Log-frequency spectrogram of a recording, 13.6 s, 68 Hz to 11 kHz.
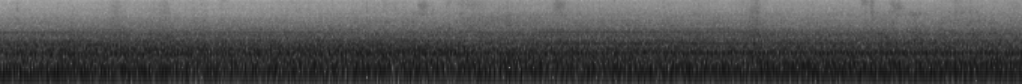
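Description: Mercedes-Benz O405GN2 articulated city bus under way, heard from inside the cabin: its engine runs steadily with a low drone and a steady whine, along with road noise.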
